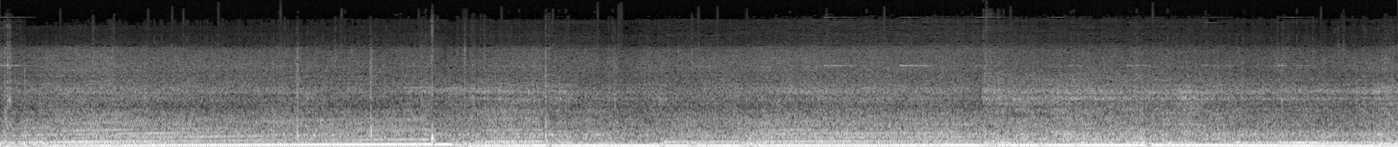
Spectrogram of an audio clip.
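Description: A car engine hums steadily from inside the cabin, rising in pitch as it speeds up.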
